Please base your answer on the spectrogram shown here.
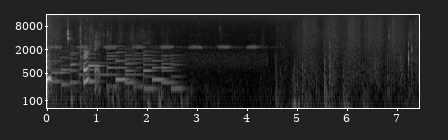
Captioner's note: classical piano music; crickets chirping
